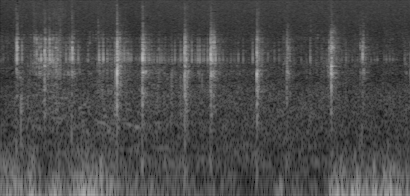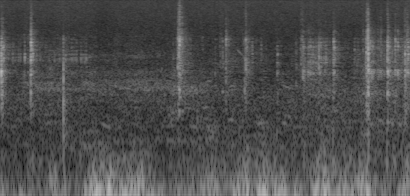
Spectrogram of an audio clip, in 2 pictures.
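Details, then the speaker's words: Razor Pro fold-up scooter jump-tested off an edge: rattly roll over rough ground with sharp clacks and a loose clunk on landing; clunkiness on landing makes it less ideal for tricks. "you'll see it Lance there's a bit of clunkiness in like it landing makes it maybe not ideal for like tricks and stuff"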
